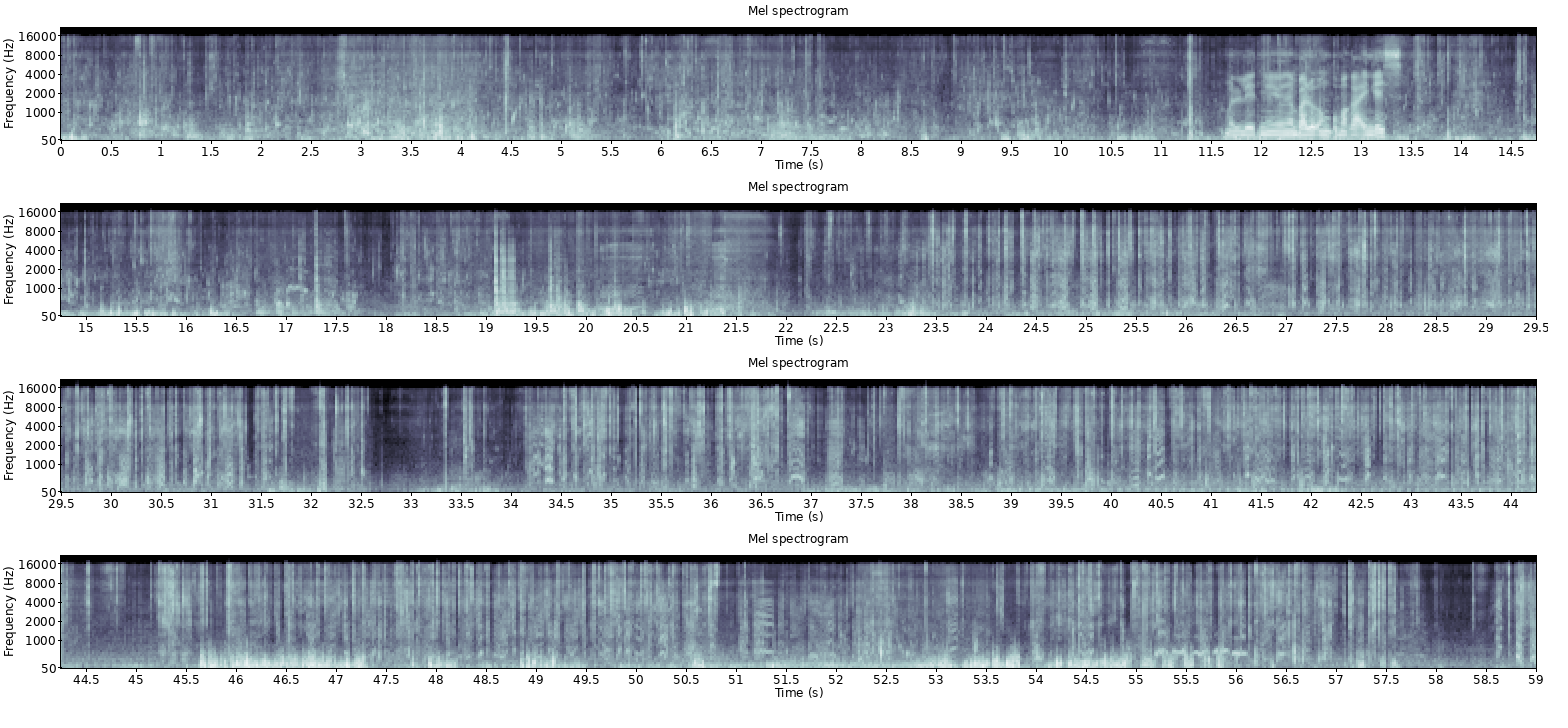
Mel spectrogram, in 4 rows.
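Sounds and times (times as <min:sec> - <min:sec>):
water lapping against boat hull: 0:00.0 - 0:59.0
knocks and slaps on boat: 0:19.0 - 0:20.1.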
